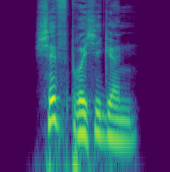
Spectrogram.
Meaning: inflection of Schiffbrüchiger: 1. strong/weak/mixed genitive singular 2. weak/mixed dative singular 3. strong/weak/mixed accusative singular 4. strong dative plural 5. weak/mixed all-case plural
- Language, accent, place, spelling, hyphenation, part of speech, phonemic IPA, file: German, Germany, Berlin, Schiffbrüchigen, Schiff‧brü‧chi‧gen, noun, /ˈʃɪfˌbʁʏçɪɡən/, De-Schiffbrüchigen.ogg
